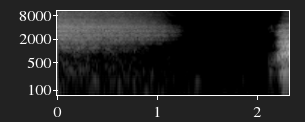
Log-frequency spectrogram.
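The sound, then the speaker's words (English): Deep breathing during a guided mindfulness meditation: a long, soft, airy breath, then a pause of silence, and another breath starting at the end, with no voices. “And now all together, let's reconnect with our breath. We'll have a nice deep breath in”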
